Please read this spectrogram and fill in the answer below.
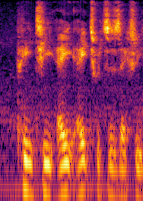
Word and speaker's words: Ptah: because they have like ptah which is actually ta you don't pronounce the p same with ptolemy you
